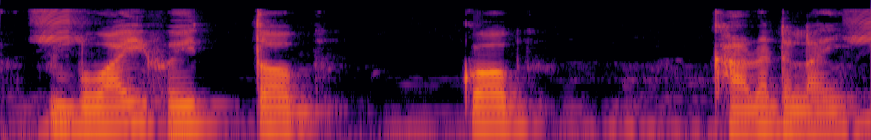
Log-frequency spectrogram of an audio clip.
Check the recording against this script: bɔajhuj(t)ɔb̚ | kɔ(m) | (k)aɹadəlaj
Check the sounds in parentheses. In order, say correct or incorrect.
correct, incorrect: b, incorrect: kʰ

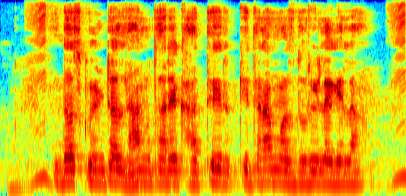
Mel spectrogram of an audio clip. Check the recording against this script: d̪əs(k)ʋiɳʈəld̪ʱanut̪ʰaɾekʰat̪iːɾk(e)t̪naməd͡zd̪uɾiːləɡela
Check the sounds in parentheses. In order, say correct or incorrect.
correct, incorrect: i

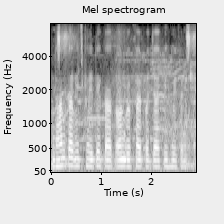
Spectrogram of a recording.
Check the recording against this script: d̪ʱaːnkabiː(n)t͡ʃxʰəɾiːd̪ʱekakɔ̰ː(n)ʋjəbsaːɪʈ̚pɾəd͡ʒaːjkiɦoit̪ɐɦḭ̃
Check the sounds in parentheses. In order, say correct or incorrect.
incorrect: none, correct

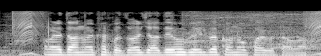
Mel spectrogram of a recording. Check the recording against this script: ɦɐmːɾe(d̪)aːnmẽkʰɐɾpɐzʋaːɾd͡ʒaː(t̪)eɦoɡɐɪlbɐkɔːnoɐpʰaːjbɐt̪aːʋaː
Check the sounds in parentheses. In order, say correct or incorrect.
correct, incorrect: d̪

